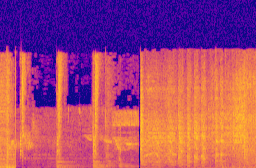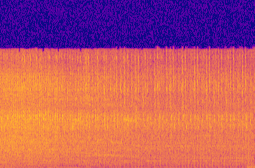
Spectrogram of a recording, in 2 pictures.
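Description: A short musical phrase, then from about two seconds in a steady engine-like running sound whose pitch slowly falls.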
